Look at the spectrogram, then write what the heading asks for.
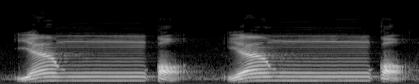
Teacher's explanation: Nun bertemu dengan qaf kena dengung. Dan dengung tu kena tebal.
